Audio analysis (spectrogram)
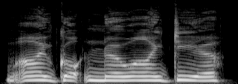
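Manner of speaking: slow, heavy beast voice; slow buffalo voice. Acted. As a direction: drag it out like a lazy buffalo. Buffalo answers the tiger.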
